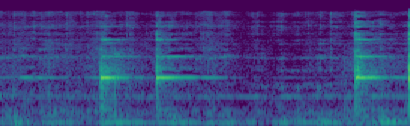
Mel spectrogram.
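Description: Metal spoon clinking against a glass or ceramic bowl while stirring a dip of fermented fish sauce with MSG and sugar, in sharp separate strikes: two close together, then two more a second later.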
